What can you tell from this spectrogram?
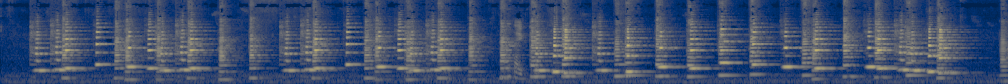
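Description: Background music: a quick melody of short, detached notes over a lower line of bass notes.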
